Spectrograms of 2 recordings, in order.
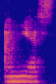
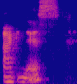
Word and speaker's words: AnYes: am technically french um my first name although you don't spell it like that is anies in french not agnes but both my parents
